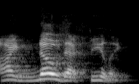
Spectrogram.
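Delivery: choked-up voice, caught with emotion. Speaker recalls asking his wife for help: getting choked up. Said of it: "I'm sorry I'm getting choked up".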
